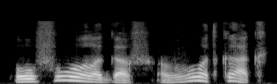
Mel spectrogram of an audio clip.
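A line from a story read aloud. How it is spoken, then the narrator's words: Drawn out. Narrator (Russian): протянул Серов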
